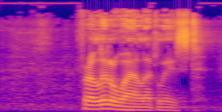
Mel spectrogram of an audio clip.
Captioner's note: laughter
